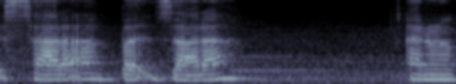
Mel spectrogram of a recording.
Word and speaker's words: Sarah: Yeah, so one of my cousins, her name is spelled Sarah, like S-A-R-A-H, but it's Sara, so I was wondering if it was similar.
